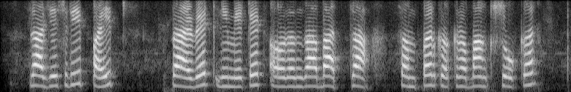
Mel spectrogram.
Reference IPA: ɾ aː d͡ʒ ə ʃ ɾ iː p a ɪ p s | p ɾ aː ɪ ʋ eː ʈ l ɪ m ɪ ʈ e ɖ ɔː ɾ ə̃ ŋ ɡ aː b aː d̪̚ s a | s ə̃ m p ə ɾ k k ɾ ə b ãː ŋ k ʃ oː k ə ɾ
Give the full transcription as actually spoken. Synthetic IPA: ɾ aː d͡ʒ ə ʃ ɾ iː p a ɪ p s | p ɾ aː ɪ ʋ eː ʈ l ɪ m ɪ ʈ e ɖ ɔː ɾ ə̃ ŋ ɡ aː b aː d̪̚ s a | s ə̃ m p ə ɾ k k ɾ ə b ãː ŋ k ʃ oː k ə ɾ

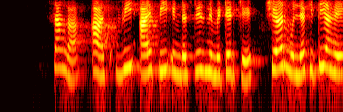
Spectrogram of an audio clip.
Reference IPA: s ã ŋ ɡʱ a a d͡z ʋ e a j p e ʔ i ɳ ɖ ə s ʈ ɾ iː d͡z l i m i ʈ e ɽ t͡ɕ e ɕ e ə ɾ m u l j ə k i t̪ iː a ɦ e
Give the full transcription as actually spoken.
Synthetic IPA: s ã ŋ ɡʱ a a d͡z ʋ i a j p i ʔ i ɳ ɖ ə s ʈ ɾ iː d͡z l i m i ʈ e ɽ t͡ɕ e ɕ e ə ɾ m u l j ə k i t̪ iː a ɦ e

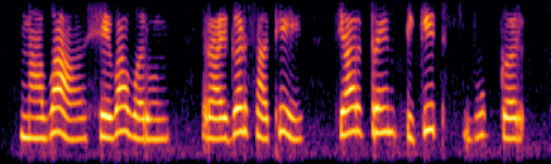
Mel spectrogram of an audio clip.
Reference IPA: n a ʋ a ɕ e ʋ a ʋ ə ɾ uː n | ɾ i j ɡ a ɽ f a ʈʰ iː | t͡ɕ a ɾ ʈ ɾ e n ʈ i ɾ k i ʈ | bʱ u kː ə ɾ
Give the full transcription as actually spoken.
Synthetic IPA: n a ʋ a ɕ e ʋ a ʋ ə ɾ uː n | ɾ a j ɡ ə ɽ s a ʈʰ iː | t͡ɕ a ɾ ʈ ɾ e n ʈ i k i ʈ | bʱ u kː ə ɾ

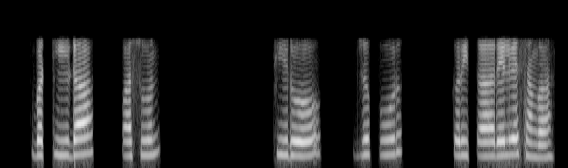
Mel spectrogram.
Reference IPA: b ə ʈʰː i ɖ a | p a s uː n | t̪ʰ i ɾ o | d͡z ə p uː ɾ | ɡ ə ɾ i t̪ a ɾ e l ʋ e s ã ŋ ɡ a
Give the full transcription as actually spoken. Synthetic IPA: b ə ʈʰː i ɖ a | p a s uː n | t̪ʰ i ɾ o | d͡z ə p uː ɾ | k ə ɾ i t̪ a ɾ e l ʋ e s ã ŋ ɡ a

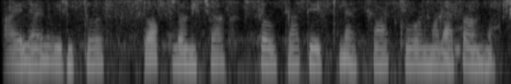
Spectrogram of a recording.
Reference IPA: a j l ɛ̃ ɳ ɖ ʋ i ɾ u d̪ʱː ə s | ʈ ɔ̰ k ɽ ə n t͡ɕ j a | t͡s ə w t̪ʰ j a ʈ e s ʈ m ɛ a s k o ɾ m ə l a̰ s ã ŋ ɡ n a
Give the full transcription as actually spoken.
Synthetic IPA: a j l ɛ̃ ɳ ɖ ʋ i ɾ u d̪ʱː ə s | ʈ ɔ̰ k l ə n t͡ɕ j a | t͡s ə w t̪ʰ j a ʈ e s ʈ m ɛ a s k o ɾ m ə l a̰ s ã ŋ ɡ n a

